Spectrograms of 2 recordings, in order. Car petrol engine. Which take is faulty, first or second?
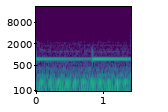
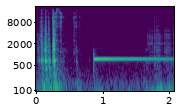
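second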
